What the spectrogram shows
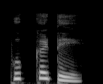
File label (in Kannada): "ಪುಕ್ಕಟೆ", Kannada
